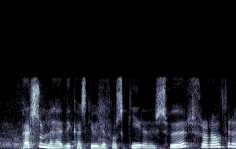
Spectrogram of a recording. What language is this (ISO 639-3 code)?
isl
